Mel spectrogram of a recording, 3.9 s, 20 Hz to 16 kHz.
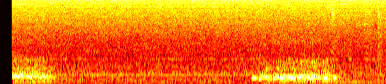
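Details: Lilly, an 8-month-old English Bulldog, asleep on a couch indoors, gives two soft snoring breaths with a faint whistling tone and a quiet pause between them.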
